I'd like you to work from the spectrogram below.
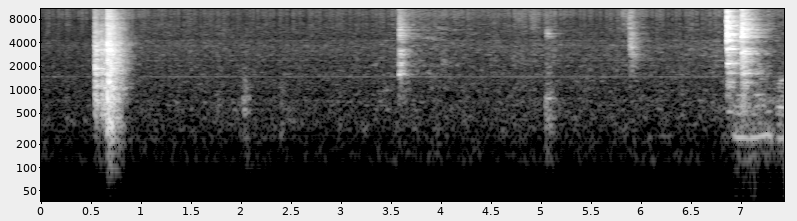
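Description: A metal spoon clinks against a pot or bowl a few times while scooping ingredients for vegan chili, with sharp, isolated taps separated by quiet gaps and a louder scraping clatter near the end.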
